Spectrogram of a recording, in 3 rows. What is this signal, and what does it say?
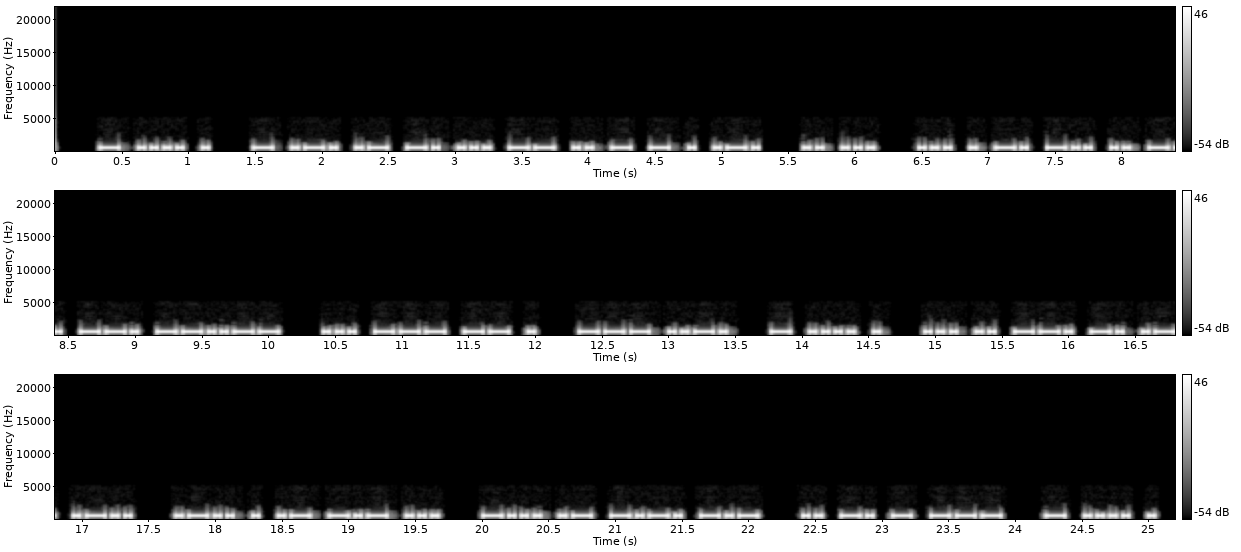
Morse code, heard as a keyed tone, about 25 wpm, 600 Hz. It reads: THE TRANSMITTER IS SENDING, SOME OF THE SIGNAL LEAKS BACK INTO THE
